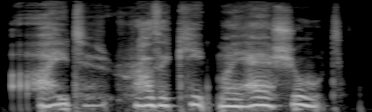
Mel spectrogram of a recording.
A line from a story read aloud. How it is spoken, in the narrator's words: Ren whisper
